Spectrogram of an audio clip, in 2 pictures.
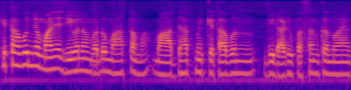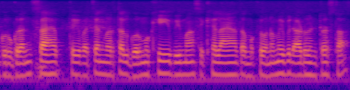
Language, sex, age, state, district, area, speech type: Sindhi, male, 45-60, Madhya Pradesh, Katni, rural, spontaneous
